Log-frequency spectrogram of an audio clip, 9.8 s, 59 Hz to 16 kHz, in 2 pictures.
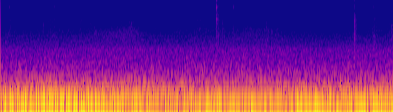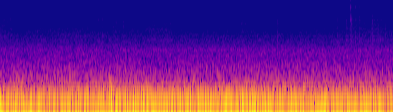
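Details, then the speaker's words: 2019 Chevrolet Silverado V8 with aftermarket exhaust and Range Technology AFM disabler fitted, climbing a hill under load: deep steady booming drone; engine still drops into cylinder deactivation despite the disabler. "I think I still drop the cylinders it sounds like he's drumming it again see let me get over this hill [Music] yeah it's still dropping cylinders"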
